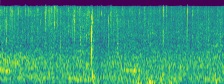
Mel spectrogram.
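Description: Potatoes and onions sizzle in a skillet over a StovTec rocket stove, a steady close crackling hiss with a few sharper pops, heard alone.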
